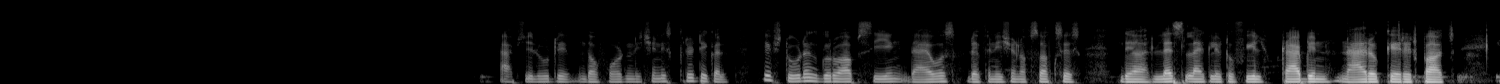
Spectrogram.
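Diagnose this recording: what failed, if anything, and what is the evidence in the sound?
The failure is in call processing: automatic gain rising. From 4.97 s to 14.54 s the level climbs slowly by about 16 dB, and the background floor swells along with the speech. That shared rise separates it from a talker moving closer to the microphone, which would lift the speech but leave the room noise where it was. The controller judged the input too quiet and kept raising its gain over nearly ten seconds, not in one step.

The network stage shows packet loss on an ADPCM call, heard twice. At 6.42 to 6.47 s there is a hard-edged silent hole of about 20 ms, fitting a couple of lost packets. At 10.49 to 10.51 s there is a shorter hole of about 10 ms, roughly one packet. After each gap the speech comes back slightly distorted, then settles within tens of milliseconds. That distorted re-entry is what separates this from a plain dropout. 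The decoder's adaptive predictor and step size lost track of the sender's and needed a moment to realign. The G.722 coding itself sounds clean and wideband at 64 kbit/s.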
